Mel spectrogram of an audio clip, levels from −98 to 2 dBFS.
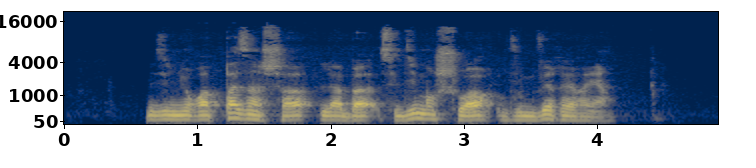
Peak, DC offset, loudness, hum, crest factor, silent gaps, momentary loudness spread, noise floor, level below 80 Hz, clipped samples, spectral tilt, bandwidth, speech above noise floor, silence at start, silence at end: -8 dBFS; under 0.1%; -25 LUFS; none; 18 dB; none; 9 LU; -81 dBFS; -64 dBFS; under 0.1%; -6 dB/octave; 14 kHz; 57 dB; 0.65 s; 0.8 s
